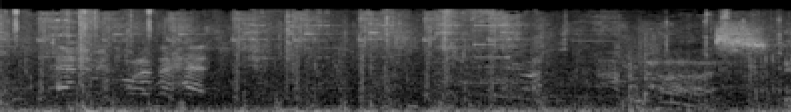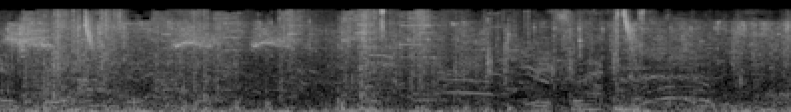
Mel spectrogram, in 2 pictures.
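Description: Game weapons fire in quick bursts.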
